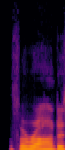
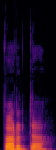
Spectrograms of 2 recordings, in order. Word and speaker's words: Varada: Yeah, so apparently Varada Sithu isn't Varada. It's Varda. Varda Sithu. That's how she wanted to say her name. Wanted people to say her name. Because I think she wanted it to be... I can't. There was an interview with her anyway that said that's how her name is pronounced.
